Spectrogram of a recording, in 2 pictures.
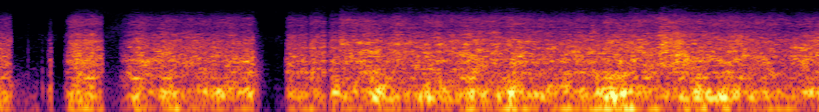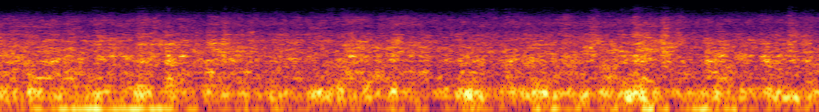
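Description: Low background noise picked up by a participant's open microphone on an online-meeting call, with faint indistinct room sounds and no clear words. The audio cuts out briefly three times in the first two seconds.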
